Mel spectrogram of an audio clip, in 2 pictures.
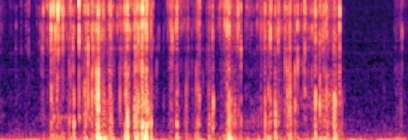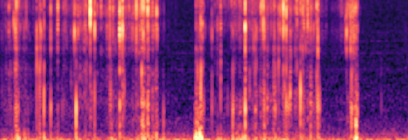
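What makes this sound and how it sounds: A bristle paintbrush rubs clear plastic cling film stretched over a round microphone's grille, giving crinkly, scratchy, tearing-like strokes with bright hiss and low thumps. The brushing comes in bursts separated by short quiet pauses.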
